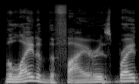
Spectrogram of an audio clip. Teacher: The repetition of the long I sound in light and fire creates an assonant effect.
